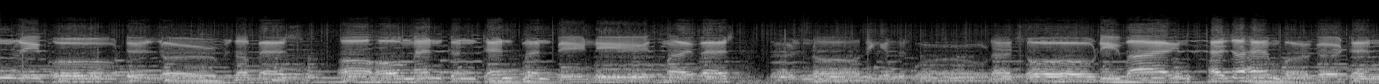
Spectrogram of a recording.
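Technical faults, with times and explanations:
3.04 s, 8.03 s and 13.03 s, audio missing between chunks: three tiny skips about 5 s apart, each losing something like 7 ms with the two sides butted together. The steady spacing points to a recorder likely dropping a sliver at each 5 s chunk boundary.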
